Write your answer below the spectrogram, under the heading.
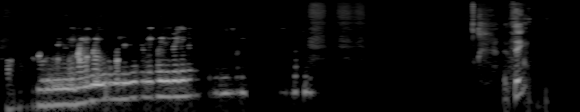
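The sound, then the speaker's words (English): A person gargles, a couple of bubbling, throaty bursts followed by near silence, then a short burst of voice at the end. “I think you overpower your microphone with that gargling, because you hear a couple of guggles and then it's silent.”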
